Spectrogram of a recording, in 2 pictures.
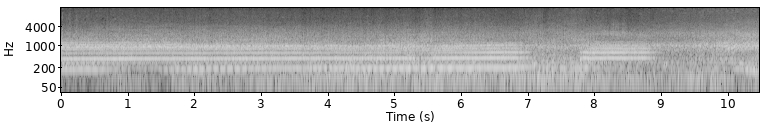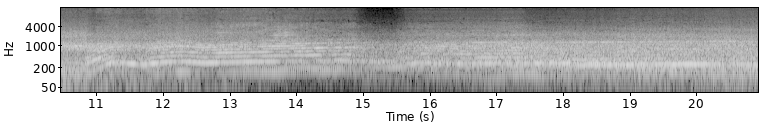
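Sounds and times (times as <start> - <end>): car exhaust revving: 0.0 - 14.8.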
